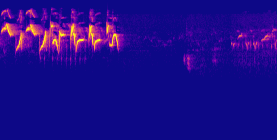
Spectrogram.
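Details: Indigo bunting delivering a quick burst of high, sharply slurred chirps for under two seconds, then silence broken by a few soft, distant notes near the end.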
